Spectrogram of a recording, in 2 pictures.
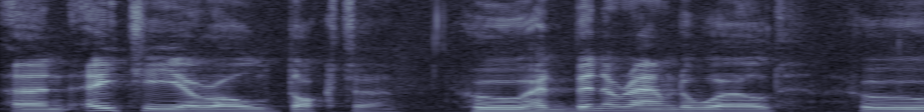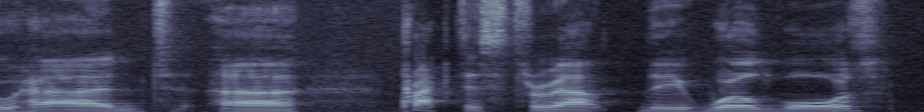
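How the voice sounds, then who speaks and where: A man speaks with a Flemish accent at a medium pitch. His intonation stays fairly even. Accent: Belgian (Flemish-Dutch) accent in English. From Belgium. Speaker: former family doctor. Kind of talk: interview.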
